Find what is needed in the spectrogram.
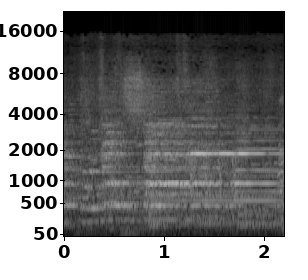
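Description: An ensemble of stage performers singing together in chorus with musical accompaniment, holding long notes.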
